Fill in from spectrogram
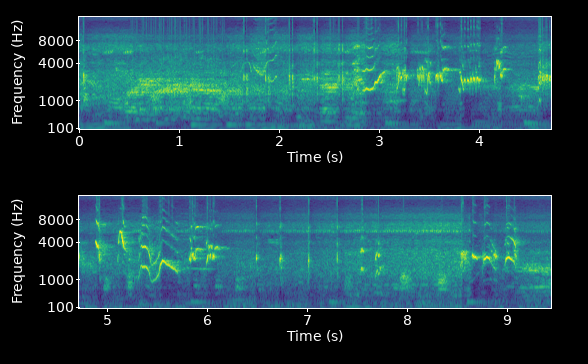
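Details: Javan myna in a training recording: a loud varied run of harsh squawks, rising and falling whistles and sharp clicks, with a low steady droning tone underneath.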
